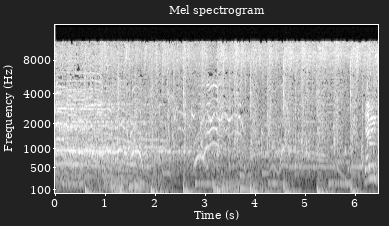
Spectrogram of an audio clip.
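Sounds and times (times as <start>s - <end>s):
large indoor crowd shouting and cheering: 0.0s - 6.4s.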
